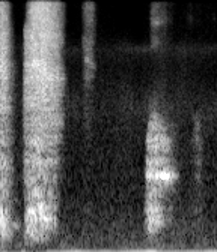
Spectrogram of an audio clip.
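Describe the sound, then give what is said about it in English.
Deep breathing: a full inhale through the nose, then a complete, forceful exhale through the mouth that squeezes the lungs empty. Two loud airy rushes are separated by a short pause, and the exhale is lower and softer than the inhale. “you're going to completely fill your lungs when you do that. And then a complete exhale with your mouth, so much so that you can feel your lungs kind of squeeze all the air out, right? So it's going to sound like this.”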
